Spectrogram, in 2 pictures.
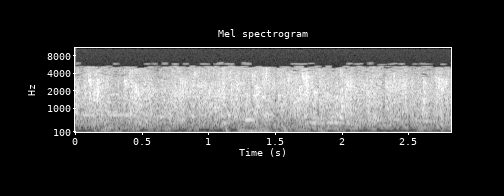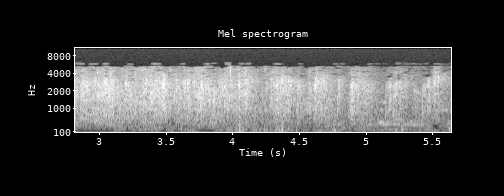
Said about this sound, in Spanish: Gracias, un aplauso para las representaciones.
